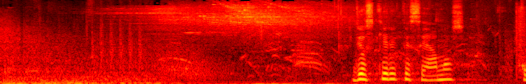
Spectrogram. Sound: speaking in foreign language

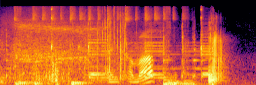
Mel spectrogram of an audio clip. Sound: back cracking; farts

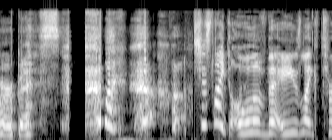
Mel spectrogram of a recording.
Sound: laughs

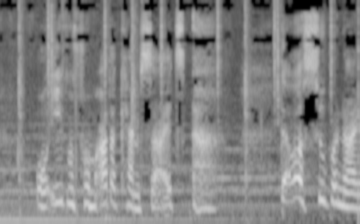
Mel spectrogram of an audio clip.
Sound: laughs

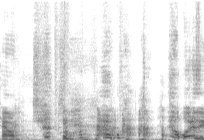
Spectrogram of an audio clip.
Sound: laughs; chuckles

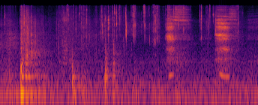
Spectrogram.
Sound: foil crinkling; egg popping

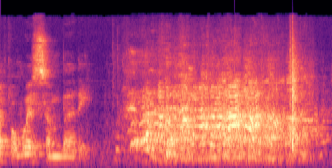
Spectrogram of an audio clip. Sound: laughter

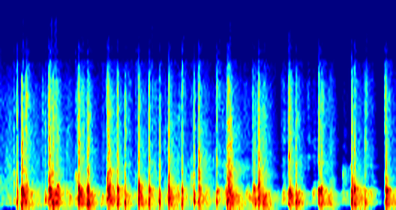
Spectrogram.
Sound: group applauds

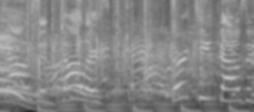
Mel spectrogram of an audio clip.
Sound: applause and cheering

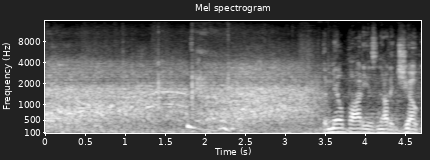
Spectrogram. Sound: laughter

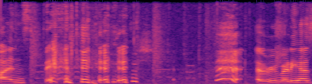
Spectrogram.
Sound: laughs

